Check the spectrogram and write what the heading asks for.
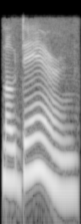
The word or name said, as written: moderne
